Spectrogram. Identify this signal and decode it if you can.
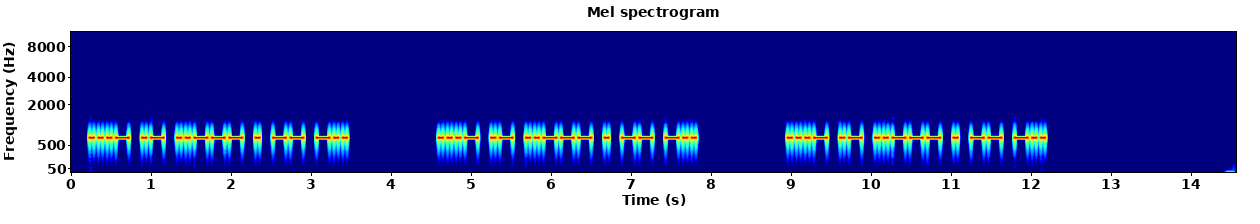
Morse code, heard as a keyed tone, about 22 wpm, 700 Hz. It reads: VA2EMD VA2EMD VA2EMD
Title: DXCC-100 Call Signs - 6 Characters - Repeated 3x - 22wpm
